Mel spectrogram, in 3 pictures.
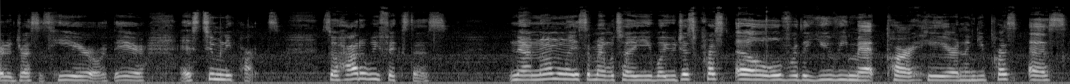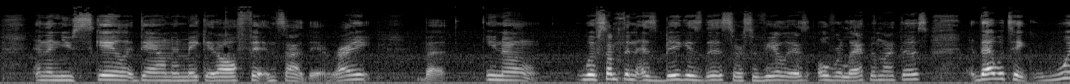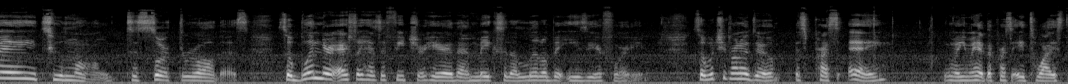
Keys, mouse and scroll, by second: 1.5-2.6 scroll down 3, 2.6 middle click, 4.9 scroll down 1, 7.8 l, 17.9 click, 20.9 scroll down 1, 30.0 a, 30.6 a, 31.2 a.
